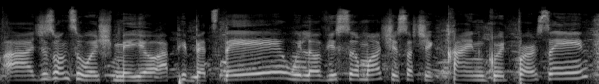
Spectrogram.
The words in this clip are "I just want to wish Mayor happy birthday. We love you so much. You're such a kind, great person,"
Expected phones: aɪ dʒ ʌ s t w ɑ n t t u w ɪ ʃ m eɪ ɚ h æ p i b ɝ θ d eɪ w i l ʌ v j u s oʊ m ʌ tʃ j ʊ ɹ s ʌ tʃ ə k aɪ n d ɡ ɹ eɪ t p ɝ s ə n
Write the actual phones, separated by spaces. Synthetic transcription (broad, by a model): aɪ dʒ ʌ s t w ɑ n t t u w ɪ ʃ m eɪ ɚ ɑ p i b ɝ s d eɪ w i l ʌ v j u s oʊ m ʌ tʃ j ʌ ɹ s ʌ tʃ ə k aɪ n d ɡ ɹ eɪ t p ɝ s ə n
